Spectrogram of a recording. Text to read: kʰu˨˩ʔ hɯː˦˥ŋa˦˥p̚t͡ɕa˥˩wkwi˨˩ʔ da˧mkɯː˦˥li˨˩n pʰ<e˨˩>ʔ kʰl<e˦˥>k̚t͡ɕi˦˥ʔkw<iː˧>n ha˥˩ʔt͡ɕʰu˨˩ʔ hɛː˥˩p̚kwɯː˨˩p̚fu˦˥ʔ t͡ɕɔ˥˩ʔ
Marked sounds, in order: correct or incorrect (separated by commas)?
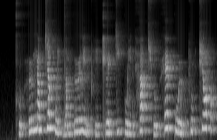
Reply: incorrect, correct, correct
